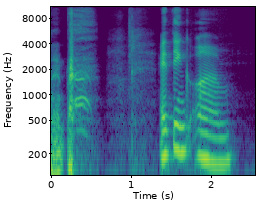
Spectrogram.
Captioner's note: laughs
